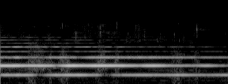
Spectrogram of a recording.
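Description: A long, twisted shofar sounding one long held note, steady in pitch, slowly fading toward the end.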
